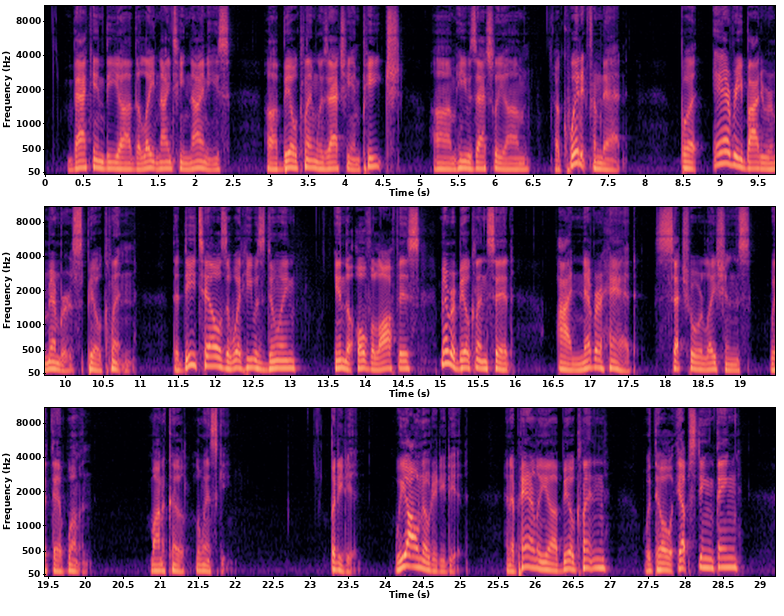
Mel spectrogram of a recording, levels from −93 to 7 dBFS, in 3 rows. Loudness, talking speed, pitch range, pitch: -18 LUFS, 145 wpm, 115-145 Hz, 125 Hz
